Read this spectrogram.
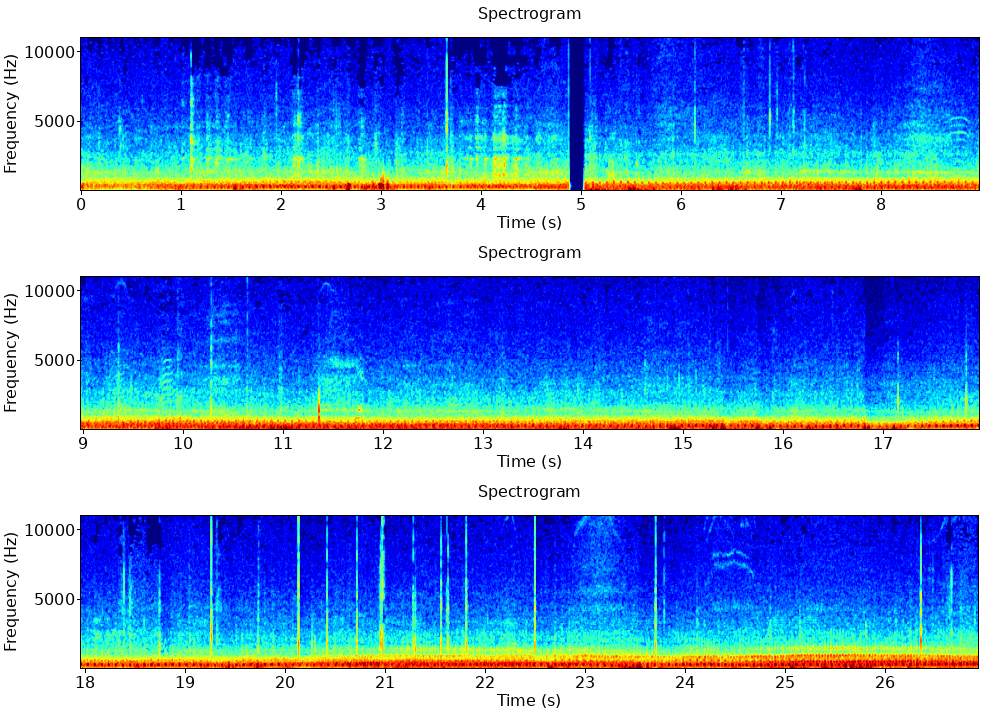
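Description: Wind blows strongly outdoors, rumbling and buffeting.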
